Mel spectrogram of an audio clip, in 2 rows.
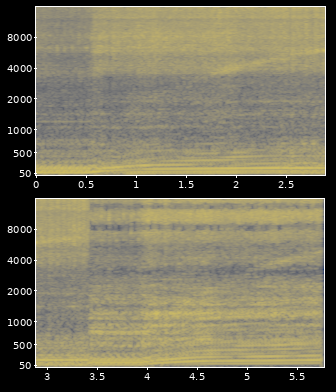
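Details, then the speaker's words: Boosted carbureted 6.2 LS swapped in place of a 406 small-block, on a street drive: strong V8 pulls through two gears, tone rising smoothly with each shift, no stumble, knock or break-up; runs clean under boost. "Sounds good. I know. It's nice set. Sounds clean though."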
